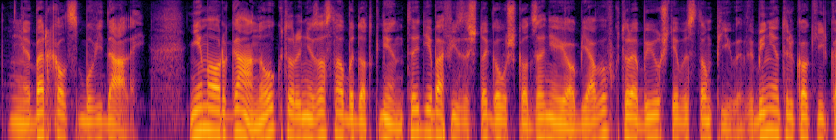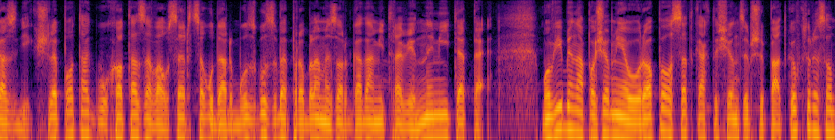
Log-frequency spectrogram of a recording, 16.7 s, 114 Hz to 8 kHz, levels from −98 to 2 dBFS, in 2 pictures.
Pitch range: 100-125 Hz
